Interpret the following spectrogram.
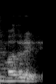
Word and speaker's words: Madurai: Oh, Madhura is Madurai. Madurai also good people. That is South Madurai, that is not Madura.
